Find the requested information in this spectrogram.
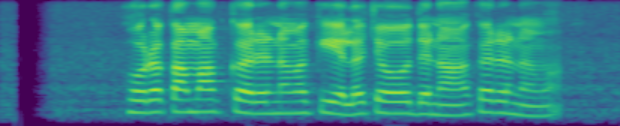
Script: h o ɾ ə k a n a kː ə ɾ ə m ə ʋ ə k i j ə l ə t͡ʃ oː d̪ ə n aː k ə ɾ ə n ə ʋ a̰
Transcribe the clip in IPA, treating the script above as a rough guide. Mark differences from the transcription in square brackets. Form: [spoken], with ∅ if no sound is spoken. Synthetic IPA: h o ɾ ə k a [m] a kː ə ɾ ə [n] ə ʋ ə k i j ə l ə t͡ʃ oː d̪ ə n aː k ə ɾ ə n ə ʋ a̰

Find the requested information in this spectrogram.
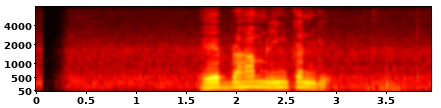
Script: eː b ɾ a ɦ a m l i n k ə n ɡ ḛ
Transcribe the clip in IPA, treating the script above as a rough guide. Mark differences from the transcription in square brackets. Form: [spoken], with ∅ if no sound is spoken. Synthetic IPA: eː b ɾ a ɦ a m l i [ŋ] k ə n ɡ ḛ

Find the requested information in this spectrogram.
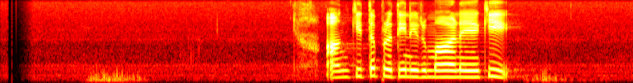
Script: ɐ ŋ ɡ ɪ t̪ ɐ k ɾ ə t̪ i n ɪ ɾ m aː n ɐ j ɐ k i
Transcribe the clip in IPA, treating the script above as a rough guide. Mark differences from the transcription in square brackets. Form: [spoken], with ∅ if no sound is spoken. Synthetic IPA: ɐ ŋ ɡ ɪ t̪ ɐ [p] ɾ [ɐ] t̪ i n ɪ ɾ m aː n ɐ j ɐ k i

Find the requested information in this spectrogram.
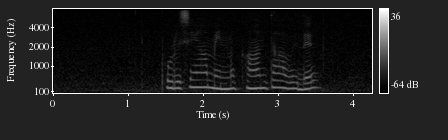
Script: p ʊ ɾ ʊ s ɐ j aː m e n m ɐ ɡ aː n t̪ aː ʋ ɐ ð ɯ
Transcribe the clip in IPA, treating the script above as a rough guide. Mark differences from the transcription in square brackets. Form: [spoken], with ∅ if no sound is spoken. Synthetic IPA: p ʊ ɾ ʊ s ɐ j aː m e n m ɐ [k] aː n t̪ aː ʋ ɐ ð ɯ

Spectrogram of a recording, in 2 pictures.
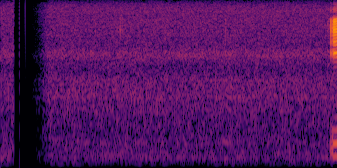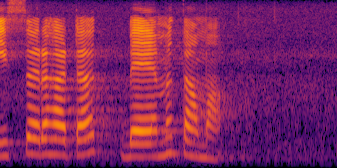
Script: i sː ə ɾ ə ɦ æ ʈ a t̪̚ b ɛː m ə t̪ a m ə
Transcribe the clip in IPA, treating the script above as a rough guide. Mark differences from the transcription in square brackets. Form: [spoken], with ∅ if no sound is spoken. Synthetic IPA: i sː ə ɾ ə ɦ [a] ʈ a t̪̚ b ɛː m ə t̪ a m [a]

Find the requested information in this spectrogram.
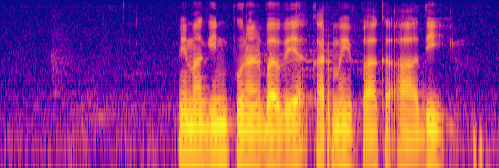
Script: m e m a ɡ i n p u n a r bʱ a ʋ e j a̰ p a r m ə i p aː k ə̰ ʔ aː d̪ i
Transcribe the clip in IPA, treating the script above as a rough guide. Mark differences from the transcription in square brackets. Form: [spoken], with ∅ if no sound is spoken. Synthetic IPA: m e m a ɡ i n p u n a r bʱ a ʋ e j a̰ [k] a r m ə i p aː k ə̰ ʔ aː d̪ i

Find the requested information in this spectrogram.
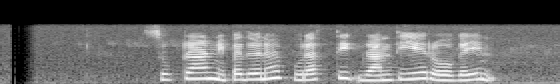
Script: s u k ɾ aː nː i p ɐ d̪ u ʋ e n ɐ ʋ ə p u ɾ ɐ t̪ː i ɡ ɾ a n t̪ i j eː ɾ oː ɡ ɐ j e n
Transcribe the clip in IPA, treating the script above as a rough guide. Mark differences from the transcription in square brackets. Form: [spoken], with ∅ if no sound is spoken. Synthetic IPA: s u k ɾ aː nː i p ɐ d̪ u ʋ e n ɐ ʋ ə p u ɾ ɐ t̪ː i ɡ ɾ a n t̪ i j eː ɾ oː ɡ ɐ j e n

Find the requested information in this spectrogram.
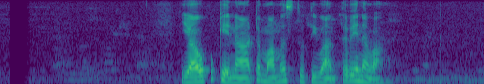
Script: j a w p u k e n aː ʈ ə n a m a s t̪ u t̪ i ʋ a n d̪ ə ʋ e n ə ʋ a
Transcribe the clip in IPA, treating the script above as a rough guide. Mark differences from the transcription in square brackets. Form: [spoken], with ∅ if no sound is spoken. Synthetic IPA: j a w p u k e n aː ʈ ə [m] a m [ə] s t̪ u t̪ i ʋ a n [t̪] ə ʋ e n ə ʋ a

